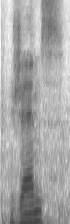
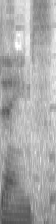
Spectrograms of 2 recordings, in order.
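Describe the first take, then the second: First: The vowel is short, like in gem. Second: The vowel is long, like in rain. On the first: The speaker calls it wrong. "there is no difference for me" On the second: The speaker calls it right. "There, you got it"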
